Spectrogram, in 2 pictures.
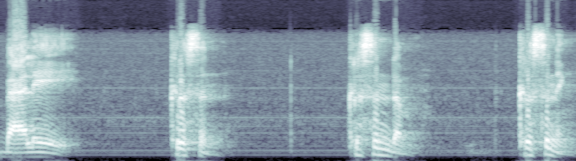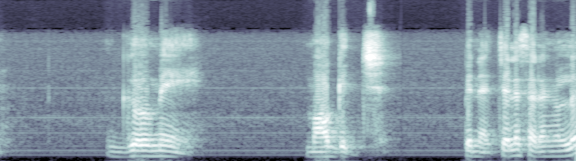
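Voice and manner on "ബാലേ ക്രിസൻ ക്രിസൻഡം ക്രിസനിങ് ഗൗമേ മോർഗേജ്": ബാലേ said "ba-lay", with no t; ബാലേ, ക്രിസൻ, മോർഗേജ് with the t dropped; silent t. Shown as a demonstration. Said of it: "ഇങ്ങനെയാണ് pronounce ചെയ്യുക". (ടി ഉച്ചരിക്കാതെ)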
